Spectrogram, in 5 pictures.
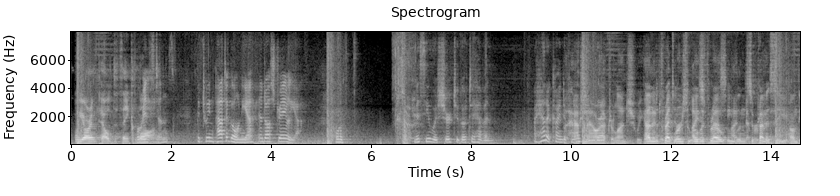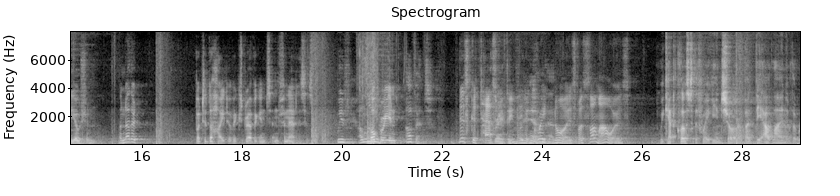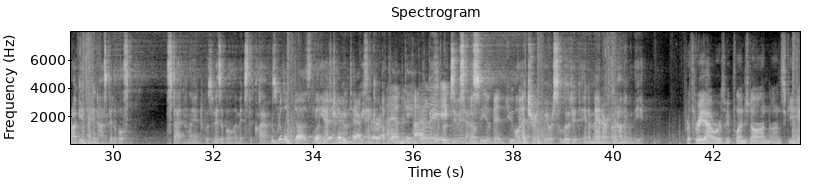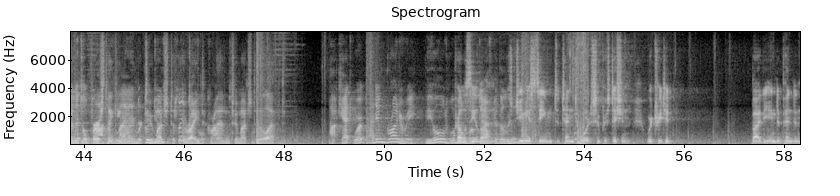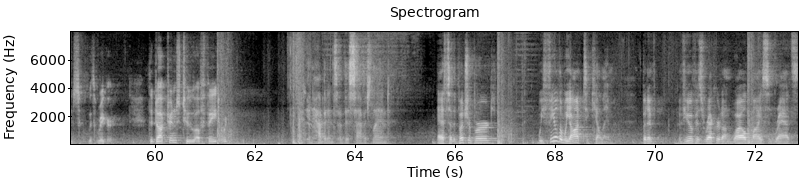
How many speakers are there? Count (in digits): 9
